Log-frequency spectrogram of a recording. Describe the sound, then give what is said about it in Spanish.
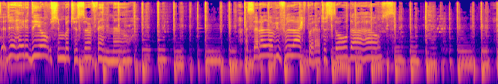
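A pop song, a collaboration duet, plays loudly and steadily on the radio show Me Pones Más on Europa FM, with sung vocals riding over a full band and a driving beat for the whole stretch. “que han hecho una colaboración de lujo y suena así de bien.”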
